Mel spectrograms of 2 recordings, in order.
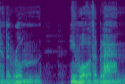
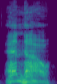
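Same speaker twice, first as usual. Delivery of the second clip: louder, showy American record-host intro; hint of a brash American MC; American announcer; 5 semitones higher, 5 dB louder than usual. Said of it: "said an American voice on the record".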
